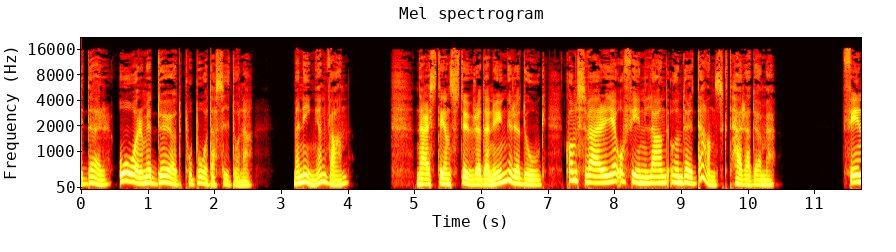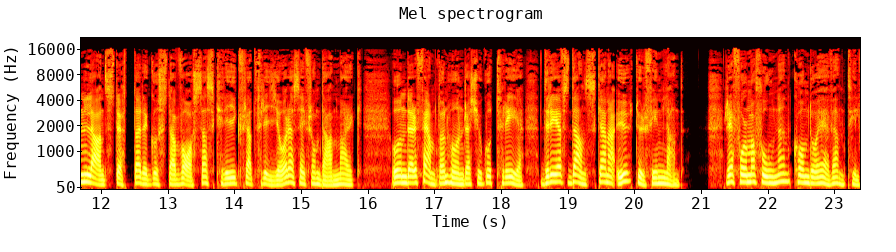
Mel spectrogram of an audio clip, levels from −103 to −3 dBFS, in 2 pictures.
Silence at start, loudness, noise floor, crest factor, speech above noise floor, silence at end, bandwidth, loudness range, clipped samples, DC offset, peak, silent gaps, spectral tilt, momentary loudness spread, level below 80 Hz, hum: 0 s; -16 LUFS; under -90 dBFS; 14 dB; over 74 dB; 0 s; 16.5 kHz; 3 LU; under 0.1%; under 0.1%; -2 dBFS; 2.92-3.14 s, 4.31-4.61 s, 10.53-11.03 s, 11.25-11.43 s; -5.5 dB/octave; 10 LU; -54 dBFS; none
